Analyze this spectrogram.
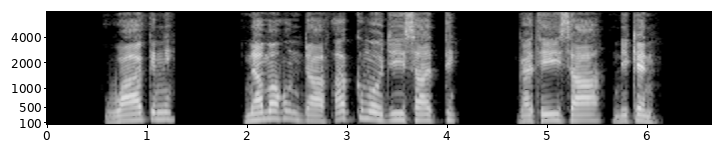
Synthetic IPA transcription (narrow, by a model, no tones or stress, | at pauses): waːkʼnɪ | nɐmɐɦʊnd̪aːfɐkːʊmɐɔd͡ʒiːɪsaːt̪ːɪ | ɡɐt̪iːɪsaːnɪkɛn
